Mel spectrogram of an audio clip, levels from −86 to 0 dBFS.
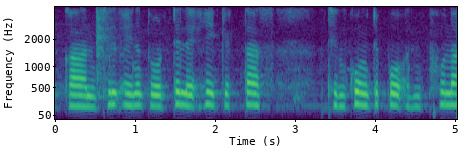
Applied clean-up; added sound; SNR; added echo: none; none; none; none.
